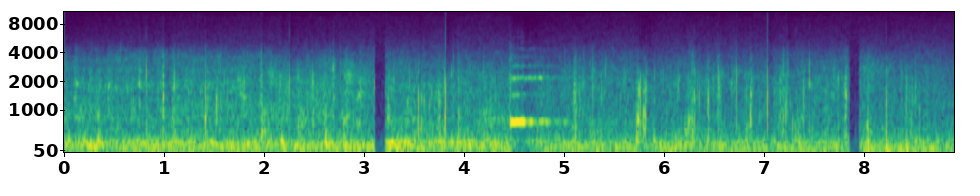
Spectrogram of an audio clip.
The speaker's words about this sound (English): Off goes the train again.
